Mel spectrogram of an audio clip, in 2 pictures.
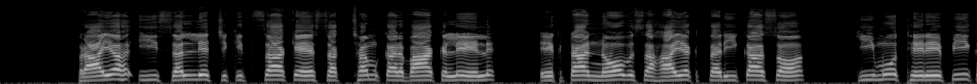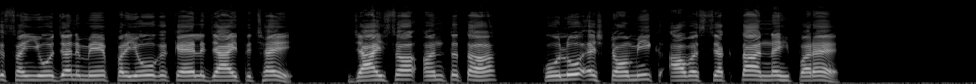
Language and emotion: Maithili, neutral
